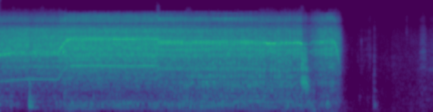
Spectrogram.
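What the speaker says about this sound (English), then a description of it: "One HSS drill bit, reasonably sharp. Let's give it a go." Power drill with a reasonably sharp HSS bit boring a hole through a van's metal panel, a loud steady high whine for about three seconds that cuts off abruptly, followed by a faint clunk.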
